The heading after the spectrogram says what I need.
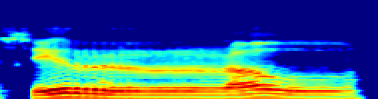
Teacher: Sirrau, roknya dibaca double, ada tasdidnya ya.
